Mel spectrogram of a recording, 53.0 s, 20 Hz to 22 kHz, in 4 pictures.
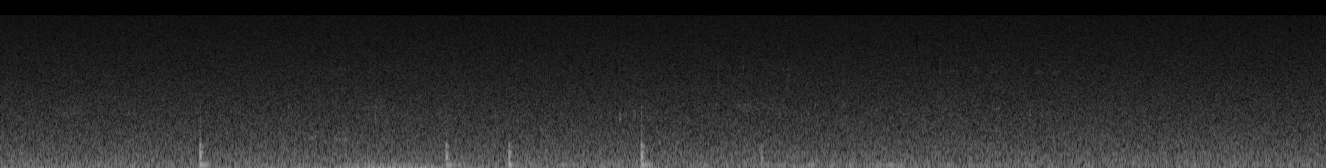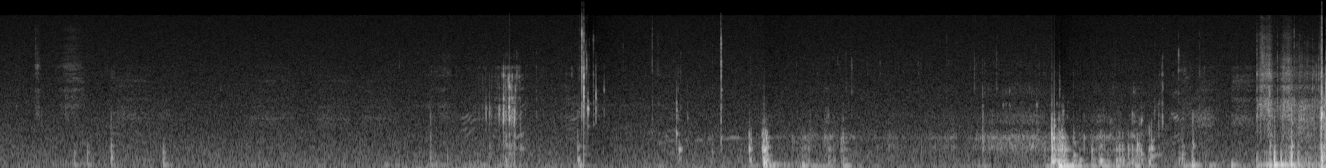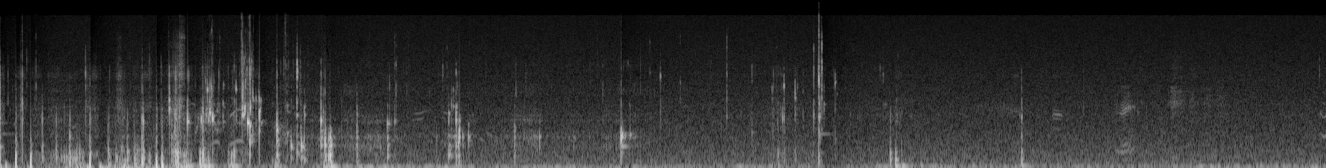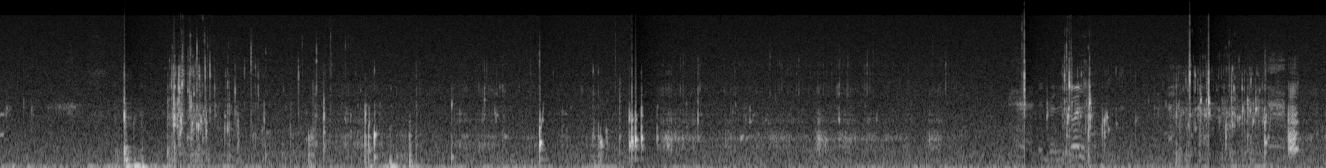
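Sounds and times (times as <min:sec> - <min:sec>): muffled underwater rumble: 0:00.0 - 0:12.0, 0:13.3 - 0:53.0
underwater knocks: 0:02.0 - 0:02.2, 0:04.4 - 0:05.3, 0:20.0 - 0:22.3, 0:23.0 - 0:33.3, 0:40.9 - 0:49.4
water surge: 0:17.3 - 0:36.2, 0:39.7 - 0:53.0.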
